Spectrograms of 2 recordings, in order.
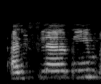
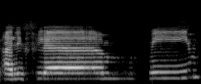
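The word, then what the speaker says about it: الم: ആ 2 മീമും കൂടെ ചേർത്ത് എന്തായി? അവിടെ ആ മീമിനെ മണിക്കണം. ഷെദ്ദുണ്ടായി. അങ്ങനെ ആ മീമിനെ എന്ത് ചെയ്യണം? മണിക്കണം. അലിഫ് ലാം മീം. അലിഫ് ലാം മീം എന്ന് മാത്രം പറയരുത്. അലിഫ് ലാം മീം ആ മീമിനെ അവിടെ മണിക്കണം.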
